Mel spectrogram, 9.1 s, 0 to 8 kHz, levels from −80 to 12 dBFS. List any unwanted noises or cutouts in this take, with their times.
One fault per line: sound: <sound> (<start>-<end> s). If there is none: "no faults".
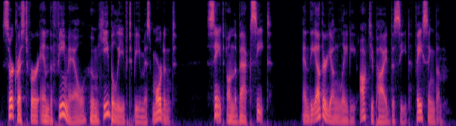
no faults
